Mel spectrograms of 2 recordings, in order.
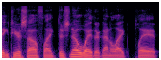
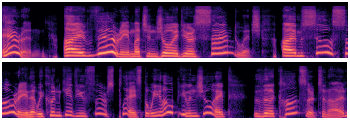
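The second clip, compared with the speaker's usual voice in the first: slow, grand, theatrical king voice, loud, swooping, drawn-out; 8 semitones higher, 7 dB louder than usual. Retelling what a man who calls himself the Earl of Sandwich said: Earl of Sandwich voice. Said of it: "You've invested a lot of a lot of voice work into this".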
